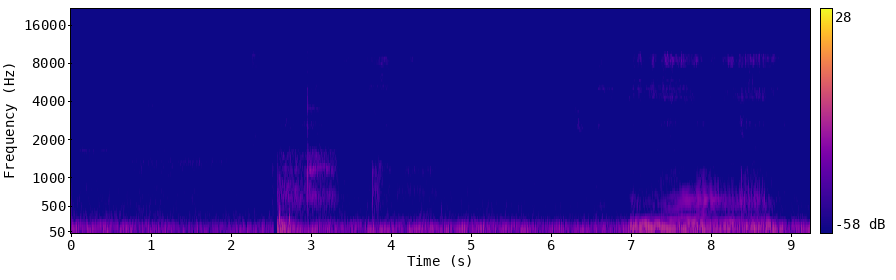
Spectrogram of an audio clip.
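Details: Three snoring puppies, toy poodle and bichon frise, asleep indoors: quiet low breathing with a click, then a louder wavering, whistled snore near the end.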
